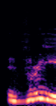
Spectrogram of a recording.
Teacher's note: that ayin beginning a word, and I like to do that, as I've said before, like a guttural stop. So the kind of sound, and it's got the hirik beneath it.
